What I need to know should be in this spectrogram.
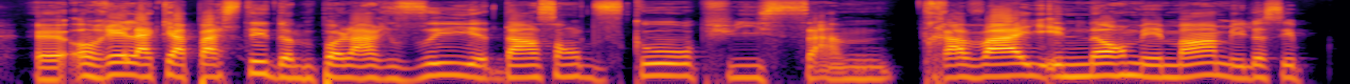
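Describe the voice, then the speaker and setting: A woman's medium-pitched, monotone voice with a Quebec accent, fairly slow and hardly pausing, in a dry, close sound with no echo. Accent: Québécois French. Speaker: podcast host. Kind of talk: solo monologue podcast. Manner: hesitant, many fillers.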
